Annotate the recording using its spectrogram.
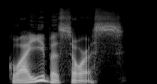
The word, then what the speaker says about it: Guaibasaurus: It's a dinosaur from Brazil, so we're going with the Portuguese pronunciation. – Yeah, it's spelled G U A I, Basaurus, if you can't tell by how we're pronouncing it.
